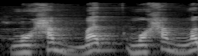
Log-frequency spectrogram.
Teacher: বান্দার দুই টুঁটটা মিলিত হয়ে যায়, এক টুঁট অপর টুঁটকে চুম্বন করে লেগে যায়।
